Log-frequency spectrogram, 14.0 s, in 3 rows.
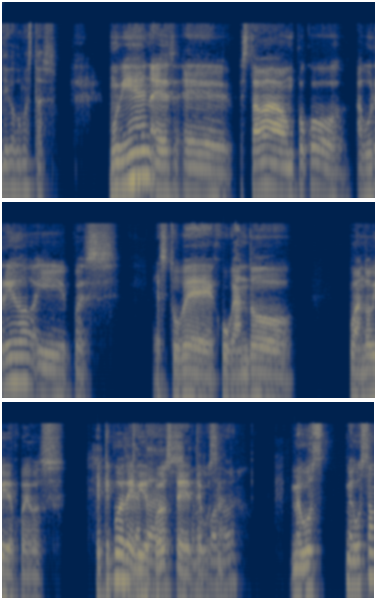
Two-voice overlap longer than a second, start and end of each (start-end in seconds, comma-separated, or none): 10.9-12.2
